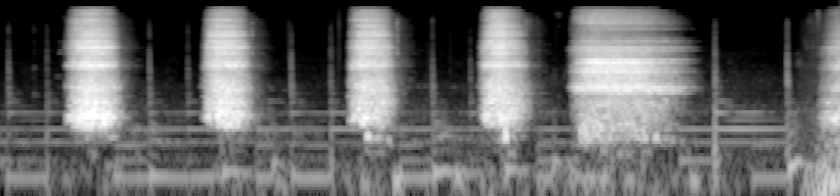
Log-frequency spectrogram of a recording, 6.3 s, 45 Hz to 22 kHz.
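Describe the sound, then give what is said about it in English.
Pulsed breathing in a breathing exercise: inhales through a rounded mouth and strong exhales through the nose at a steady beat of about one second, heard as five forceful breath bursts with the last one longer, without talk. “inhales through the rounded mouth and one strong exhale through the nose at a constant beat of 1 second each. So it's going to sound like this.”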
